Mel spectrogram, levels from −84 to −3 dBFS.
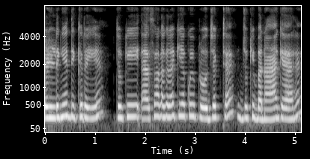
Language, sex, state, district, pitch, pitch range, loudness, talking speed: Hindi, female, Uttarakhand, Tehri Garhwal, 240 Hz, 230-255 Hz, -15 LUFS, 220 wpm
